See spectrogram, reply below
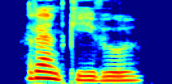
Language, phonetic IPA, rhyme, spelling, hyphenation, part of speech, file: Hungarian, [ˈrɛntkiːvyl], -yl, rendkívül, rend‧kí‧vül, adverb, Hu-rendkívül.ogg
- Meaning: highly, extraordinarily, extremely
